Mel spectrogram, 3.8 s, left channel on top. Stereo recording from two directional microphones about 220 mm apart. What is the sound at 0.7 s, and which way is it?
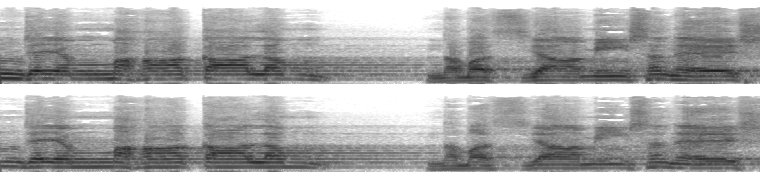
Speech, 30° left (ahead or behind).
